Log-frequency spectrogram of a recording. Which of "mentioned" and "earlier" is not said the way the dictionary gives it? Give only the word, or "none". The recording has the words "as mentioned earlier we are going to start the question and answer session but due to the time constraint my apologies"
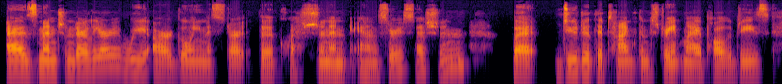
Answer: none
